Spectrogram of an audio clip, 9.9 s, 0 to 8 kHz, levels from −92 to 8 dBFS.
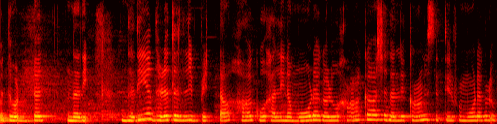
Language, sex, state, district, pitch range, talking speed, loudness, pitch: Kannada, female, Karnataka, Chamarajanagar, 250-275 Hz, 70 wpm, -31 LUFS, 260 Hz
